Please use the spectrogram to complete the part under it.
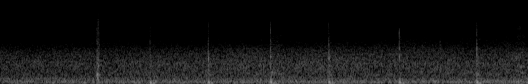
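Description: A basketball bounces steadily on a hard court.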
